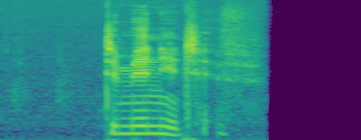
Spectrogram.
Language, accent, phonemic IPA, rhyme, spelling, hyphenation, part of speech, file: English, US, /dɪˈmɪn.jə.tɪv/, -ɪnjətɪv, diminutive, di‧min‧u‧tive, adjective / noun, En-us-diminutive.ogg
- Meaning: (adjective) 1. Very small 2. Serving to diminish 3. Of or pertaining to, or creating a word form expressing smallness, youth, unimportance, or endearment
